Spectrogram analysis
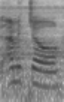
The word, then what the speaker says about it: amateur: He later became a gifted amateur. Both the pronunciations of this word is correct. Amateur or amateur. Amateur is American, amateur is British.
